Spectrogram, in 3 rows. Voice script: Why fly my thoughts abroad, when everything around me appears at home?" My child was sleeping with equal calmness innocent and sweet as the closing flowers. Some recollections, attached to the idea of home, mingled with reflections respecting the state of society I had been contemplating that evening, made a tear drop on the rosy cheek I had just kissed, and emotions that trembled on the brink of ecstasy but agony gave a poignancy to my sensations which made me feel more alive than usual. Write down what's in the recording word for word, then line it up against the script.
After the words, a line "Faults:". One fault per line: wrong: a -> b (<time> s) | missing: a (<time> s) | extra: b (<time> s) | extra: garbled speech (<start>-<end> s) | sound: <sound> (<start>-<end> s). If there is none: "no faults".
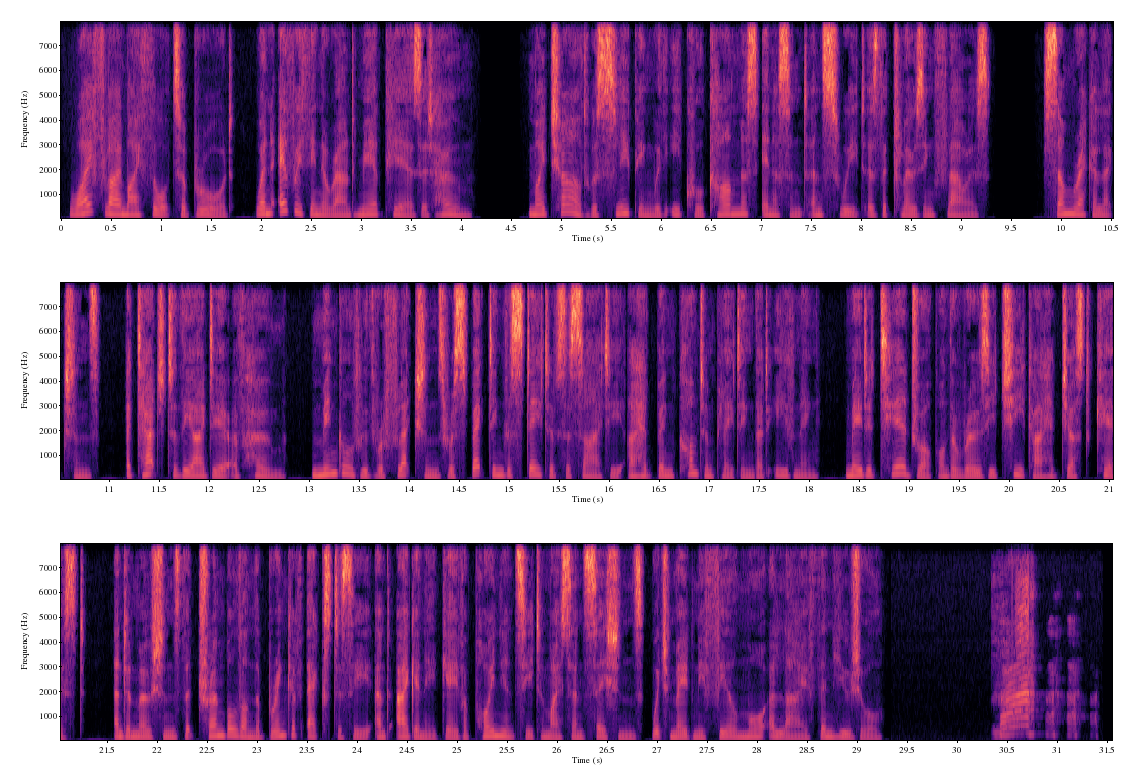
Why fly my thoughts abroad, when everything around me appears at home?" My child was sleeping with equal calmness innocent and sweet as the closing flowers. Some recollections, attached to the idea of home, mingled with reflections respecting the state of society I had been contemplating that evening, made a tear drop on the rosy cheek I had just kissed, and emotions that trembled on the brink of ecstasy and agony gave a poignancy to my sensations which made me feel more alive than usual.
Faults:
wrong: but -> and (24.2 s)
sound: laugh (30.3-31.4 s)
